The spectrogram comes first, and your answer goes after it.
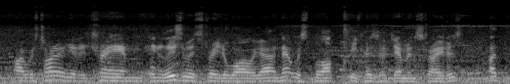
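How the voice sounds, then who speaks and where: Amid noticeable background noise and audible room echo, a man with an Australian accent talks very fast in a monotone, flat way. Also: fairly high pitch for a man. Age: 70s. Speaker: local resident filming protests. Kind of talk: street conversation; vlog commentary. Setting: outdoors. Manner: halting.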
